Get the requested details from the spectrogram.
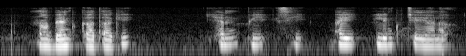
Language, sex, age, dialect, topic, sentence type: Telugu, male, 18-24, Central/Coastal, banking, question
